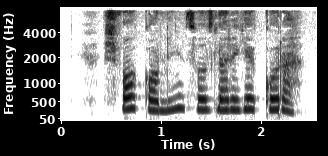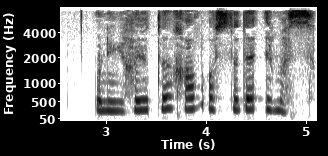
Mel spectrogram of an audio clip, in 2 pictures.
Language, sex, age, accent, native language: Uzbek, female, under 19, Surxondaryo, Uzbek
